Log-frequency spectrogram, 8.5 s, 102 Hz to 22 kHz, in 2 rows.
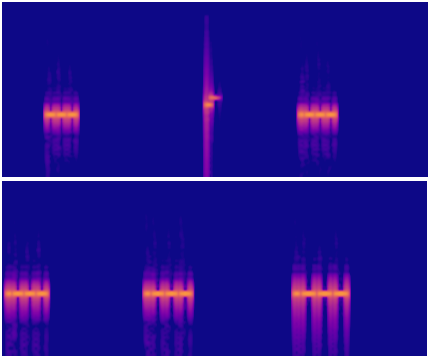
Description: Morse code, heard as a keyed tone, about 39 wpm, spaced as for 8 wpm, 700 Hz. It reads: O JJJJ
